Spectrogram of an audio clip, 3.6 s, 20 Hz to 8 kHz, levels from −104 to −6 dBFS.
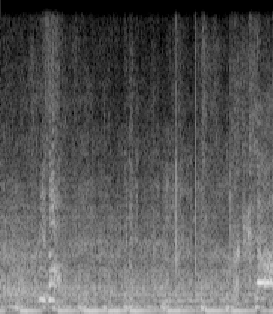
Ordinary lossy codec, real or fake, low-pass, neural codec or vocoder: none; fake; none; codec, 16 kHz, 4 kbps, FreqCodec, smaller model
